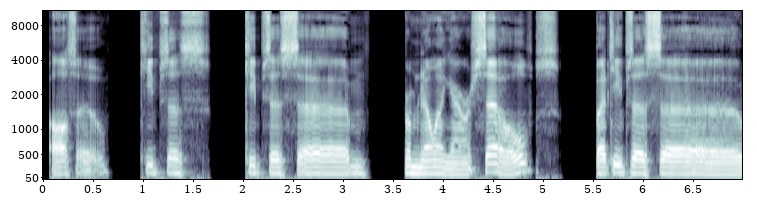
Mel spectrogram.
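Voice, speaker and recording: A man voicing a scholarly, hesitant female librarian in a tabletop game, speaking in halting, formal, professorial phrases. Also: medium pitch, gravelly, dry recording, clean studio sound, pitched above the performer's own voice. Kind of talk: tabletop roleplay in character.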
